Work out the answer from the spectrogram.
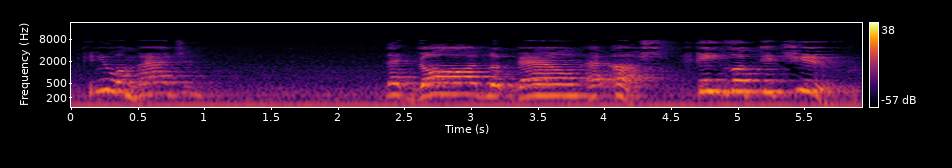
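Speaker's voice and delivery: soft, slow pulpit wonder; quietly awed preacher; hushed preaching. Acted. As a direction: bring the sermon down to a hush, with long pauses.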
